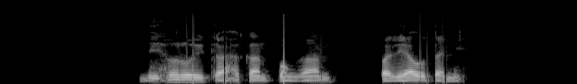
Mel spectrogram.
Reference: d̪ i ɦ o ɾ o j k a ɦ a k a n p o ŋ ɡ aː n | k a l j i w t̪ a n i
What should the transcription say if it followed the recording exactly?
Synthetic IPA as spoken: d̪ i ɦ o ɾ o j k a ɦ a k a n p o ŋ ɡ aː n | p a l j a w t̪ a n i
